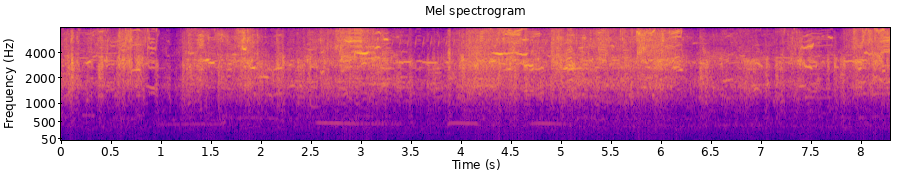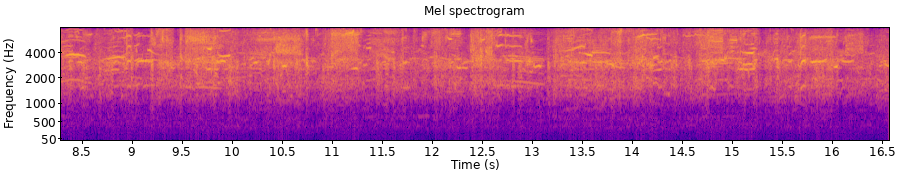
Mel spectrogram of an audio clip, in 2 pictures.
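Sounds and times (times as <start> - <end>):
common grackle calling: 0.0 - 16.5.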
